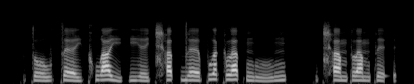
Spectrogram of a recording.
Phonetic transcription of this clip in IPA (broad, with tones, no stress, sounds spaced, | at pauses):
t oː˩˦ w t ɛː˨˩ j kʰ w a˥˩ j | j eː˩˦ t͡ɕʰ a˦˥ t̚ d ɛː˧ p u˥˩ a̯ k l a˥˩ t̚ ŋ uː˩˦ ŋ | t͡ɕʰ a˧ m p l a˧ m t e˨˩ ʔ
